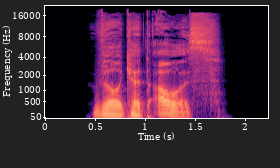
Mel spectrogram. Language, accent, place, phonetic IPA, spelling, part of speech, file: German, Germany, Berlin, [ˌvɪʁkət ˈaʊ̯s], wirket aus, verb, De-wirket aus.ogg
- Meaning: second-person plural subjunctive I of auswirken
